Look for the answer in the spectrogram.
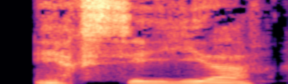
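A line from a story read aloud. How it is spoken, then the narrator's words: Desperate exclamation. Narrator (Russian): в отчаянии воскликнул Кориолан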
